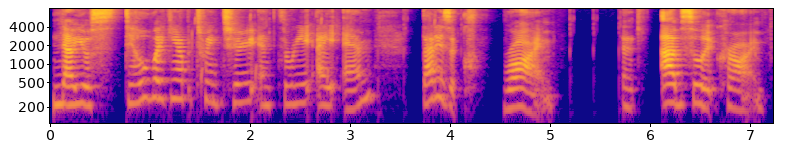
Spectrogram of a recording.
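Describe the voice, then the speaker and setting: A woman's voice: on the high side, a little slow, a bit bright. A young woman streaming a game and chatting casually with viewers, rambling with lots of fillers and laughs. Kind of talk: casual live-stream chat.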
